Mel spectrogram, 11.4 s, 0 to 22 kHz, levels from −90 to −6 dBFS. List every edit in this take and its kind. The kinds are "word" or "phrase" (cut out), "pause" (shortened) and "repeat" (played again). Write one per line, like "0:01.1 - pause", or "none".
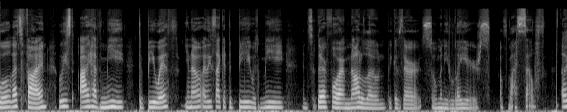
none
